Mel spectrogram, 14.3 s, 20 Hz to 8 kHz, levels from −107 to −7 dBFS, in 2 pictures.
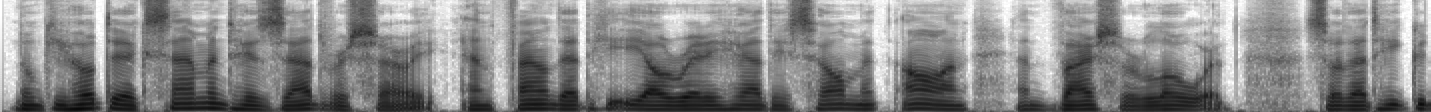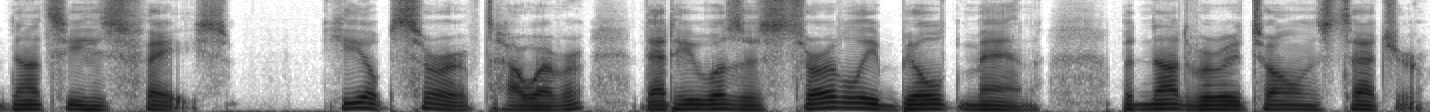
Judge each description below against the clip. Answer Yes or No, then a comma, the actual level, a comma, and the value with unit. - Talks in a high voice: No, low, 110 Hz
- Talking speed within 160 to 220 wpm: Yes, average, 170 wpm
